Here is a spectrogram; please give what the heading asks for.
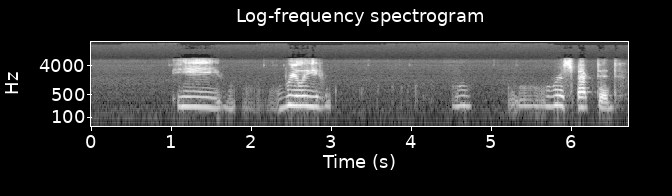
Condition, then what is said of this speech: Stuttering. In my case, it's kind of a self-revealing problem.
